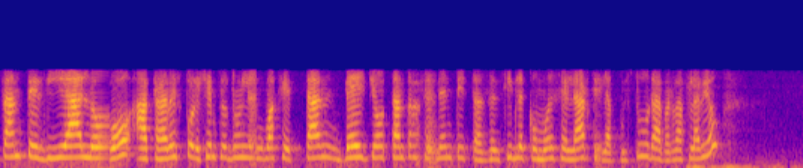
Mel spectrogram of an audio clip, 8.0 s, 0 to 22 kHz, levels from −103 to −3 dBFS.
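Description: From the start of the speech, the GSM full-rate codec is plainly audible: the voice is rebuilt from a vocal-tract model excited by sparse regular pulses at around 13 kbps, giving a buzzy, gravelly grain. On a spectrogram nothing appears above 4 kHz, and harmonics look smeared and coarse.

Lost GSM frames follow. At 0.98–1.12 s, just before "a través por ejemplo", about 120 ms is missing, which fits six 20 ms frames. The last good frame is repeated, so the sound hangs as a metallic ring. At 2.50–2.58 s, between "por ejemplo de un" and "tan bello tan", a 60 ms gap rings briefly. At 4.16–4.39 s, losses totalling 140 ms are scattered over 200 ms, the longest run around 70 ms, giving a stuttering rasp. At 5.96–6.03 s, between "sensible como es el" and "la cultura", and at 7.56–7.65 s, the gaps are 60 and 80 ms. On the spectrogram each gap shows frozen, repeated bands where formants should be moving.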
